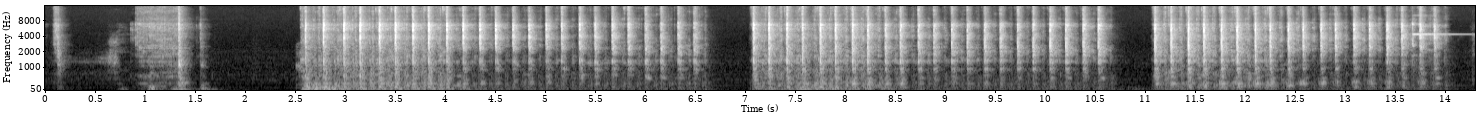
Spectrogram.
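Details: Serviced 1972 Consul 231.3 ultra-portable manual typewriter: brisk even keystrikes about three per second in bursts with clean line pauses; all functions working, healthy typing and carriage return.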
